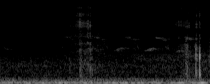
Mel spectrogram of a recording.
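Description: Faint birds chirping in short, scattered calls over a steady low outdoor rumble, with a soft paper rustle near the middle and another at the end as a book page is handled and turned.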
